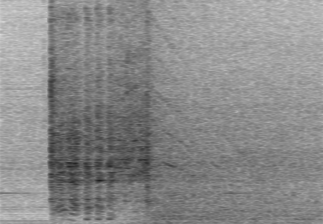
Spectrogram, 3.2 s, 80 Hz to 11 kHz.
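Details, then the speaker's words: Toyota 4Runner 4.0 V6 first start after replacing leaking head gaskets, fresh 5W-30 oil and primed oiling system: brief crank, quick catch, then smooth even idle; normal start, sounded good. "that sounded good I wasn't expecting it to start but hey let's uh try that again"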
